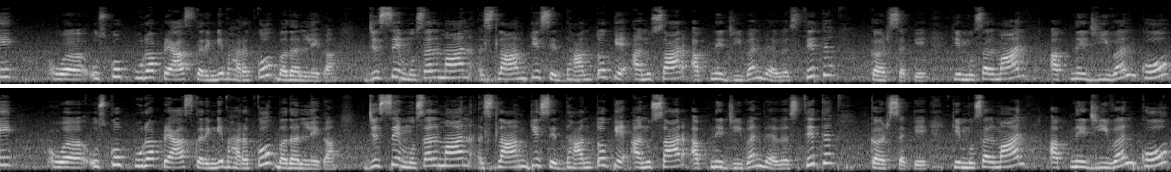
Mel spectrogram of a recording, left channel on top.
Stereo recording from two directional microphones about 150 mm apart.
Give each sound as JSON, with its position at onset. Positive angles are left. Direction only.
{"t": 0.6, "sound": "a woman's voice", "side_deg": -50}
